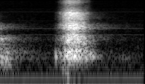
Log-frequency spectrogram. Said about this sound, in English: and of all days for me to be sniffling, just want you to know, once I start weeping just a little bit, I'm in trouble.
